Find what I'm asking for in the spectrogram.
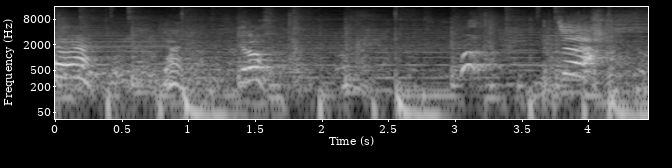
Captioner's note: grunts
